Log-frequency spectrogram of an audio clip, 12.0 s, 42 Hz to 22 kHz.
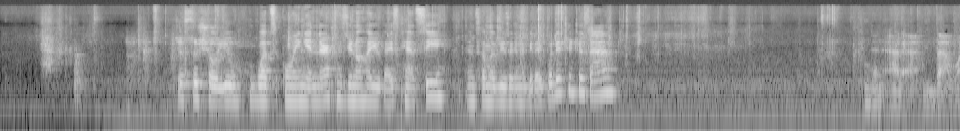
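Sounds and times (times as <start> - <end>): paper rustling: 1.9 - 9.6.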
